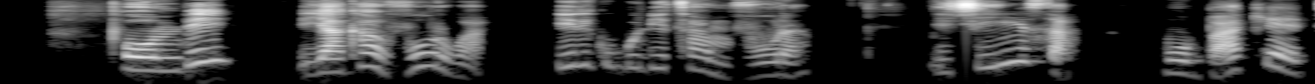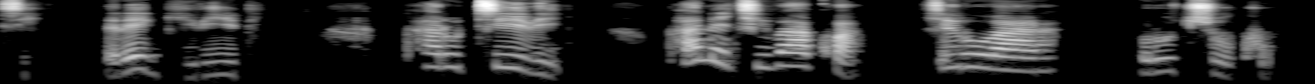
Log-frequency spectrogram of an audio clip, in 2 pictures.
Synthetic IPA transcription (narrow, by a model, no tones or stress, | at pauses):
pʰombi | jakavurwa̰ | irikuɓuɗit͡saɱvuːɾa | it͡ʃiːsa̰ | mubʱa̰kʰe̞tʰi | re̞ɡʱiriːɗi | pʰaɾutʰiʋi | pʰane̞t͡ʃiʋakwa | t͡ʃe̞ruʋaɾa | rut͡ʂuːkʰu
